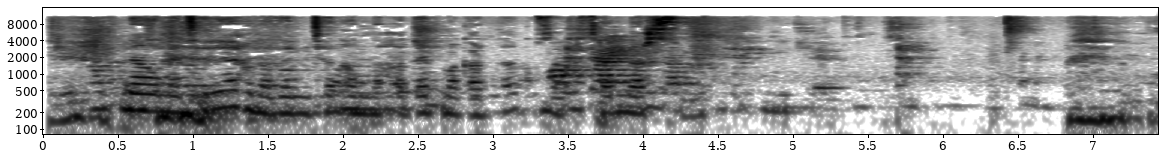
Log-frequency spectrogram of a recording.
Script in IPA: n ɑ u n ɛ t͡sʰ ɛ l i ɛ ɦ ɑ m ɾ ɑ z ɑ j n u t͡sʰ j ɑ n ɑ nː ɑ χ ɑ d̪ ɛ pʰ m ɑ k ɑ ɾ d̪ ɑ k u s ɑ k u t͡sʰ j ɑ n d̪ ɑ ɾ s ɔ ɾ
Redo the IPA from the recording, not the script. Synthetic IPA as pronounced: n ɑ u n ɛ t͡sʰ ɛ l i ɛ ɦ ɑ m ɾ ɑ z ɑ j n u t͡sʰ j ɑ n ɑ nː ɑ χ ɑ d̪ ɛ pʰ m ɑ k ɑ ɾ d̪ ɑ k u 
